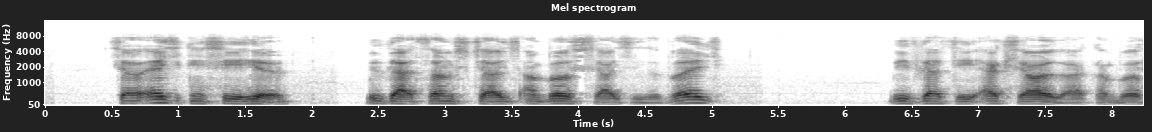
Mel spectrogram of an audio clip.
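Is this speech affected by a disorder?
Yes: mouth cancer.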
